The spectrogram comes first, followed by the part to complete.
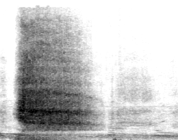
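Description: A loud, breathy rush of air into a close handheld microphone, about a second long: a person's huffed breath.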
